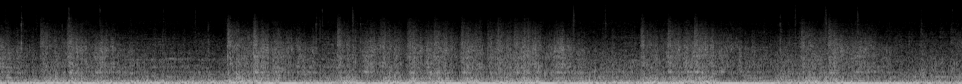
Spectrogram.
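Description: Cannon fire in a video game about fending off an alien invasion, a dense, continuous barrage of loud booming blasts that roll into one another without pause and with no talk over them.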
